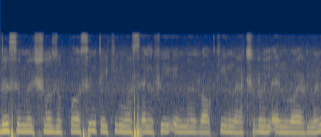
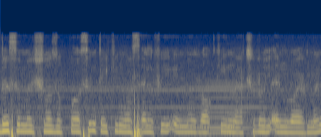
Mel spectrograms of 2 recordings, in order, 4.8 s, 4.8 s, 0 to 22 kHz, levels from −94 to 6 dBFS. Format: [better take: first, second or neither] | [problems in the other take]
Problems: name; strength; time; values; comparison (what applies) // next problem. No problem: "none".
first | background sound (Bowed string instrument); 17 dB below the speech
